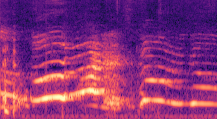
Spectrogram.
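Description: A high, drawn-out whiny voice. A long note rises and then falls, followed by a second long note sliding down.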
